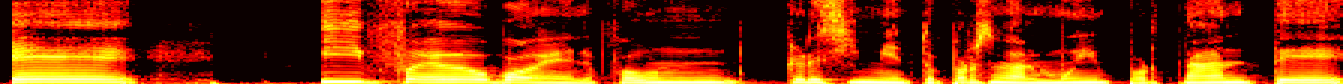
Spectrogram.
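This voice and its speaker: This woman's voice is fairly high in pitch, with a dark, mellow tone. Her loudness stays very even and her intonation fairly even. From Colombia. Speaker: real estate agent. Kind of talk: podcast interview. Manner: fast.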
